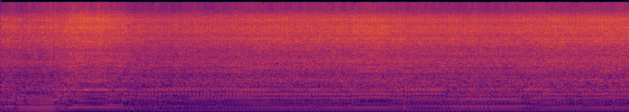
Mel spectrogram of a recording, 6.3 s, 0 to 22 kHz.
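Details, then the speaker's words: BMW R100GS Paris Dakar on its first start after engine reassembly: the twin revs then settles into an uneven, lumpy, wandering idle. Carb tuning and unsynchronized carbs are suspected. "i think a lot of that's just carb tuning and the fact that i think our carbs are way out of sync because i've done absolutely nothing to make sure that they're at all synchronized"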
